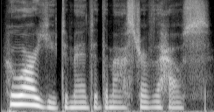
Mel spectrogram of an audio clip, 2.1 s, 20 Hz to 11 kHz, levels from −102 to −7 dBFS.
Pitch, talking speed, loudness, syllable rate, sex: 180 Hz, 250 wpm, -20 LUFS, 6.8 syllables/s, female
